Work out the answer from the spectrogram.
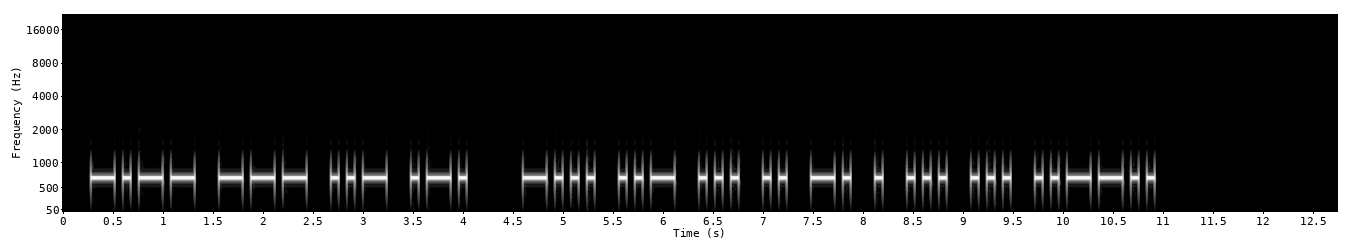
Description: Morse code, heard as a keyed tone, about 15 wpm, 700 Hz. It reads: YOUR BUSINESS?
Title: Sentences from Top 1000 Words - Review Part 6 - 15wpm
